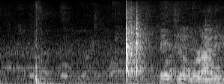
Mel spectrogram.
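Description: A man's voice talking in a small room, with a light click shortly after the start and a louder, sudden start of speech a little past halfway.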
